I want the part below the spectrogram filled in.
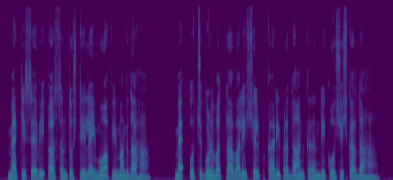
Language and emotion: Punjabi, sad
